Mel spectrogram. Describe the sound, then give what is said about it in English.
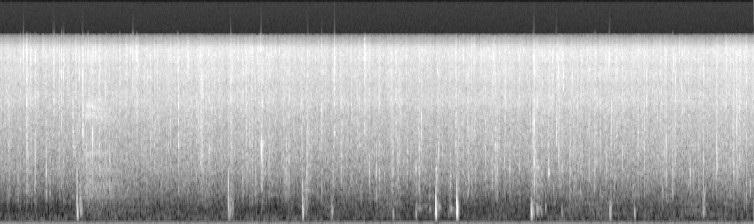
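Steady rain patters on a hard surface, a dense constant hiss broken by scattered louder drips and taps, with no voices, moderately loud throughout. “It's funny, it's winter here, and I'm hearing this rain, and I'm just I'm just mentally shivering.”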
